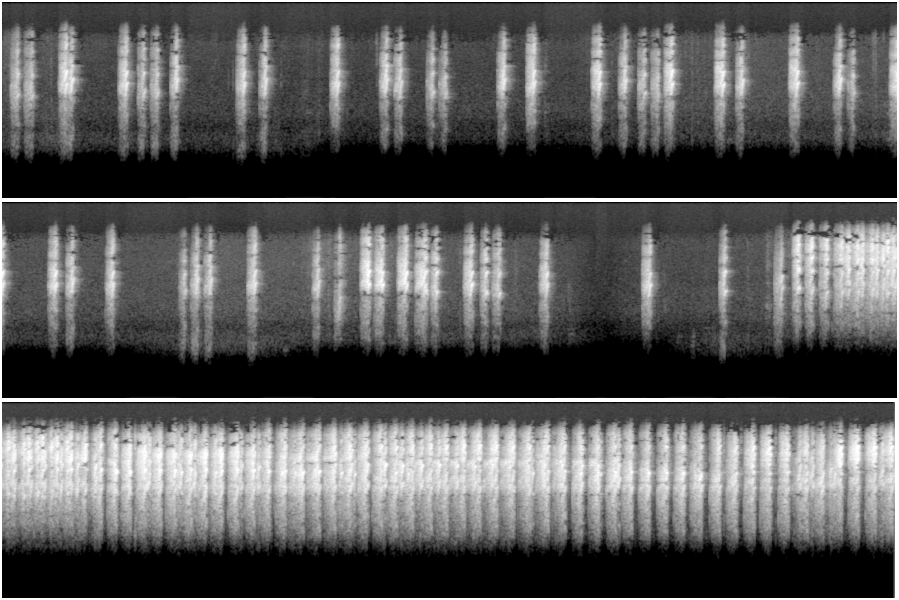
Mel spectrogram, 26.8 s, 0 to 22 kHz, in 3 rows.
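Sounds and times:
barn swallow calls: 0.0 - 14.5, 16.1 - 26.8.

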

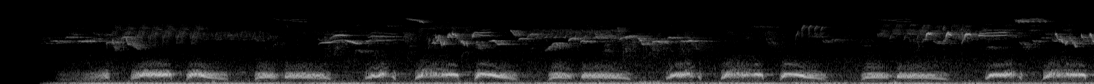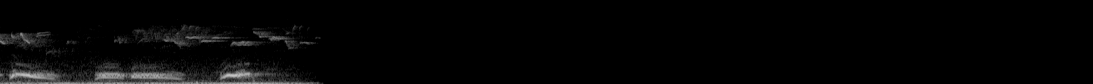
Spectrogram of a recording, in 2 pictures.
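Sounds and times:
bird cooing: 0.5 - 14.2.

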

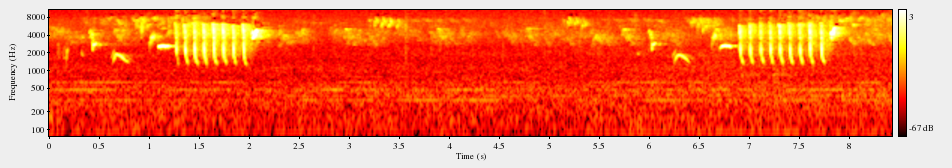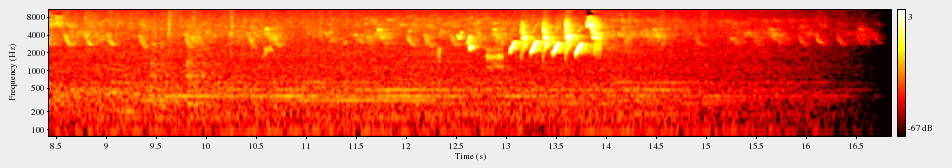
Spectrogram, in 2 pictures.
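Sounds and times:
faint low hum: 0.0 - 16.8
buzzy bird trills: 0.1 - 2.2, 5.2 - 9.0, 9.9 - 14.2.

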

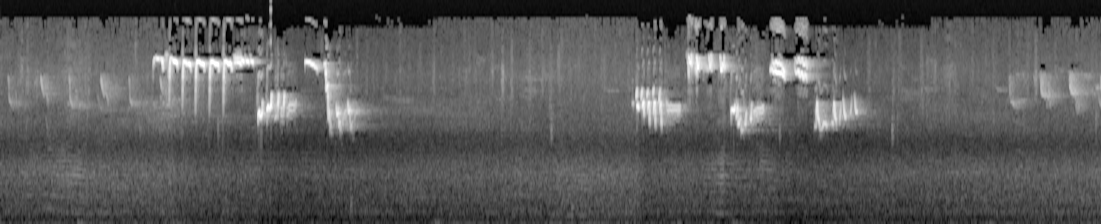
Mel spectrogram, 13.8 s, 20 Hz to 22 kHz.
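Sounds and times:
European robin singing: 0.0 - 5.1, 7.8 - 10.9, 12.4 - 13.7.

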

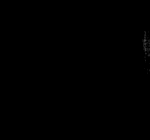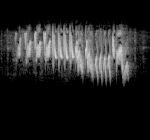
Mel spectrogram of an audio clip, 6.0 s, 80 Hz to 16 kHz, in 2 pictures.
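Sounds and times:
common chaffinch singing: 3.1 - 5.9.

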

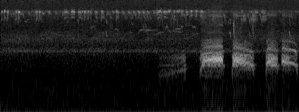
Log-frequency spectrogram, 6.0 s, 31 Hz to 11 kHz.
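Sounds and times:
faint higher twitters: 0.0 - 5.9
common wood pigeon giving low husky coos: 3.2 - 5.9.

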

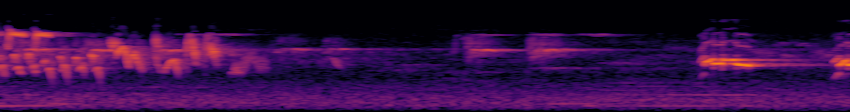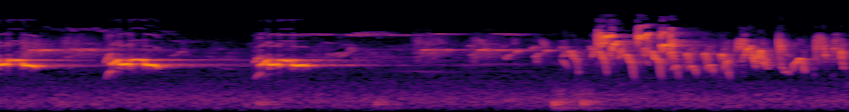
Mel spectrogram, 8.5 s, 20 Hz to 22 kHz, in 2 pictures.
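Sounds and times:
song thrush singing: 0.0 - 8.4.

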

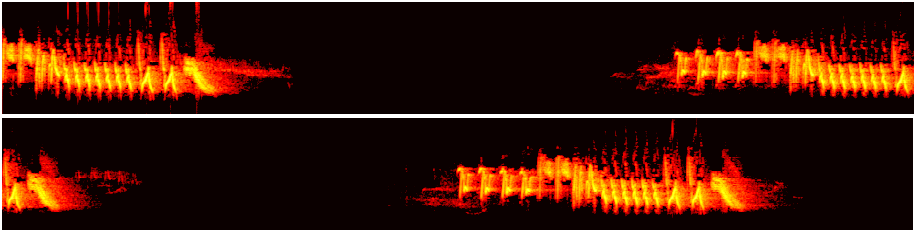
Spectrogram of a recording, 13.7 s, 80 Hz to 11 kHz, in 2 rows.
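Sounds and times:
common chaffinch singing: 0.0 - 1.9, 4.8 - 7.4, 10.1 - 12.5.

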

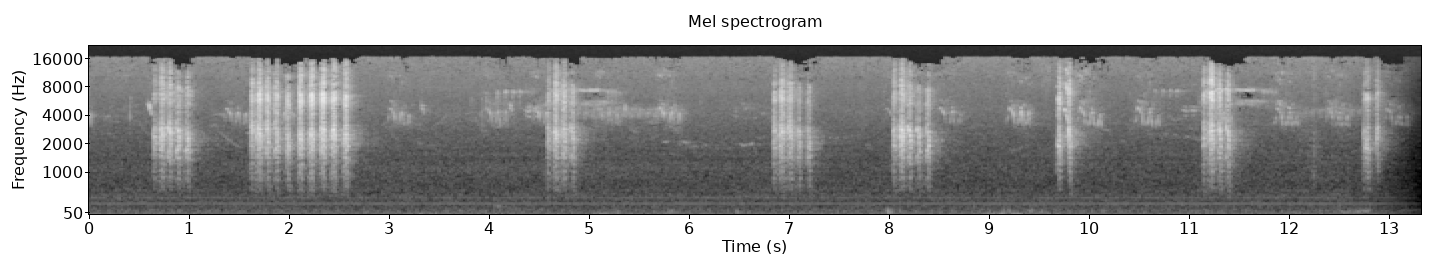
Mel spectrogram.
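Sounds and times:
faint steady hum: 0.0 - 13.3
bird calls in rapid pulsed chattering bursts: 0.6 - 2.8, 4.6 - 5.0, 6.8 - 7.4, 8.0 - 8.6, 9.7 - 10.2, 11.1 - 11.6, 12.7 - 13.1.

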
